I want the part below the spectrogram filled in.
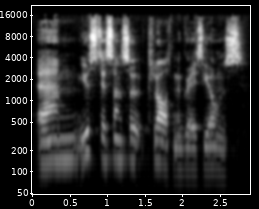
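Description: A man hosting a podcast, talking through a film in a casual, rambling way with many fillers and some swearing. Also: medium pitch. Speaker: podcast host. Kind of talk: casual film review monologue.

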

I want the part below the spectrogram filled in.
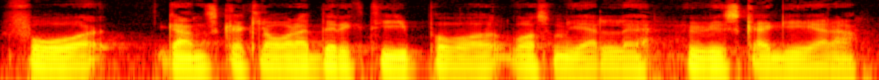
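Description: A man's voice: fairly low pitch, level tone, dark tone. A man, a podcast guest, telling a story in casual speech, bluntly, with swearing and acted-out quotes. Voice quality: gravelly, husky.

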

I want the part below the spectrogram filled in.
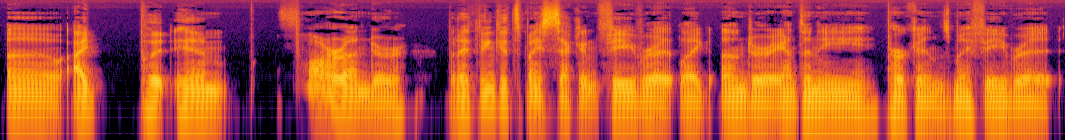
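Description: A man's voice: low voice, measured pace, dark tone, no echo, studio quality. A man co-hosting a podcast, chatting casually and jokily about a film, rambling and trailing off into fillers. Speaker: podcast co-host.

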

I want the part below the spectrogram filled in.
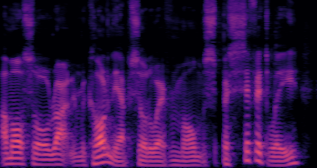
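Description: Speaking very fast in a low, expressive voice, this podcast host from Canada records a casual monologue on a portable mic in a hotel room. A cold leaves him slightly congested, and he comes across as chatty and self-deprecating while he patiently explains things.

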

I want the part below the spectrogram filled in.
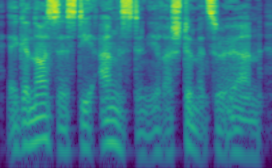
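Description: Male audiobook narrator, very low voice, measured and even delivery, dry studio sound. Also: slightly rough, dry recording. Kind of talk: scripted narration.

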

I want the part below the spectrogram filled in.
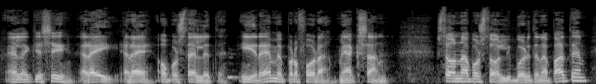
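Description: A man's voice: fairly low pitch, animated, a bit bright. A man hosting a satirical radio show, talking in a sarcastic, emphatic way. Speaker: radio host.

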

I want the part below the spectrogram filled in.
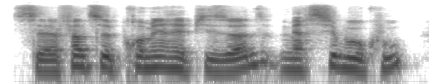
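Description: A young man co-hosting a casual chat podcast, relaxed and hesitant, with many fillers. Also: fairly high pitch, fast talker. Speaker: podcast co-host.

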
